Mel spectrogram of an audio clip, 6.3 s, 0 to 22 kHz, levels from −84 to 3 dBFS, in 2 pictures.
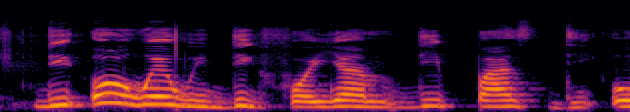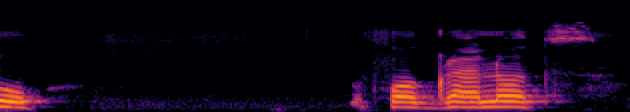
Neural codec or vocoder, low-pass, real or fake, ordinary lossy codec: none; none; real; none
